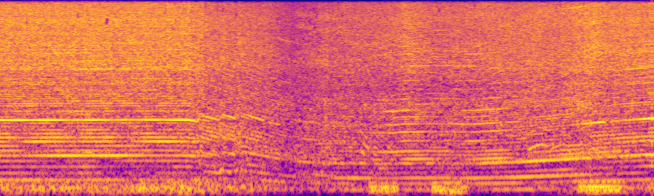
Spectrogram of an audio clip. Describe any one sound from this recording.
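A racing car engine whines at high revs, dropping as it slows and rising again as it speeds up.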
